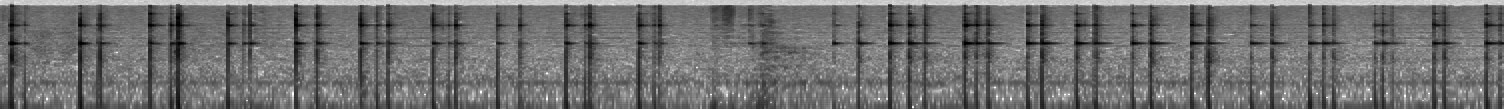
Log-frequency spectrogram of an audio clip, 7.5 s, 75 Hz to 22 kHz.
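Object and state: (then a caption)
Ceramic mug. Long nails tap a hollow, empty white patterned ceramic mug in a quick, steady series of light clinks. Each tap gives a bright, glassy ping centred near 2.3 kHz that dies away almost at once. The tapping pauses briefly just before the four-second mark, leaving a soft brushing sound, then resumes at the same pace.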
